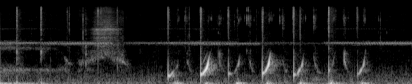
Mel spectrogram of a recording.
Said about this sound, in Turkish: Ormanın seslerini dinliyorsunuz.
